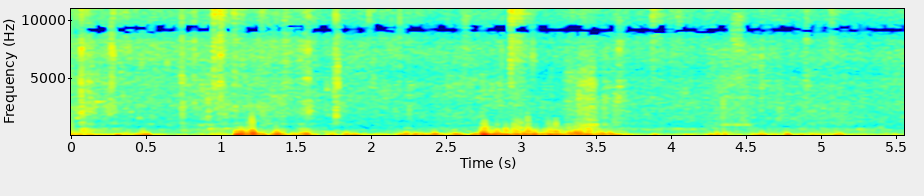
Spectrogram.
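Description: Many fish splash and churn at the water's surface.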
